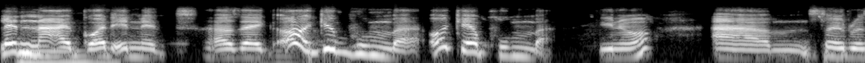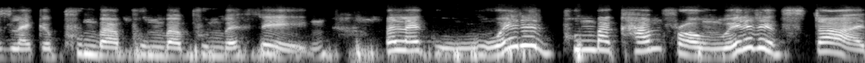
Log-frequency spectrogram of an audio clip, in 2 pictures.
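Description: Her voice is bright and sharp, a woman's fairly high pitch swinging very widely. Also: dry, close sound with no echo. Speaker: attorney and policy researcher. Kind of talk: casual chat. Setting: outdoors.

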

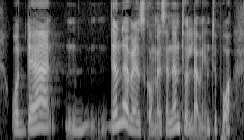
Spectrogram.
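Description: A woman's medium-pitched voice with vocal fry, ordinary pitch variation and a moderate pace, on a very clean recording with a silent background. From northern Sweden, Sollefteå. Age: 50s. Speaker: local politician. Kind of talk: interview.

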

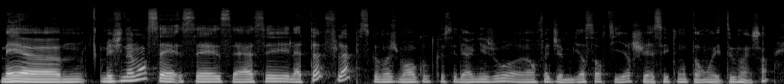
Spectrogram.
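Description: Over a silent background in a very clean recording, a man with a dark, mellow tone speaks at a medium pitch and moderate pace with hardly any pauses. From Switzerland. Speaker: podcast co-host. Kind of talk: casual chat.

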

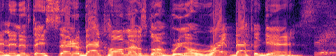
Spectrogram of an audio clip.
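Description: Lively intonation at a fairly quick pace, over noticeable background noise. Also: man. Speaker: retiree activist. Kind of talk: testimony. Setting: studio.

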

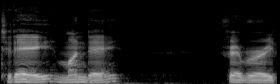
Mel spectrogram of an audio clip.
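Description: In a Canadian accent, a man speaks at a very slow pace with a fairly low pitch and ordinary pitch variation, on a very clean recording with a silent background. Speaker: podcast host. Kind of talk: weekly local weather report, day-by-day temperatures and rain chances. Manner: casual and chatty, sprinkling friendly asides between forecast numbers; halting, frequent uh fillers and repeated phrases.

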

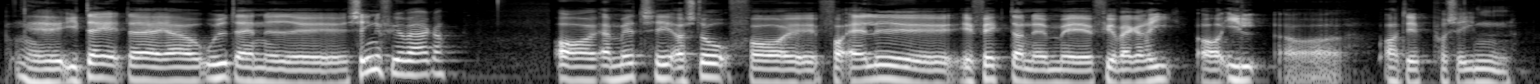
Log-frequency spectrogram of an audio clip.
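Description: A very slow delivery, captured in a very clean recording against a silent background. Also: man, medium pitch for a man, ordinary pitch variation. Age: 20s. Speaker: stage pyrotechnician. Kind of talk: casual interview.

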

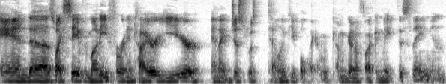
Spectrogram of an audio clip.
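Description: A somewhat breathy man with an American accent, fairly low in pitch, fairly even in intonation, at a fairly quick pace with hardly any pauses, on a very clean recording with a silent background. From Wyoming, US. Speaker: film director. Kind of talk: casual chat. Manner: halting, many repeated words.

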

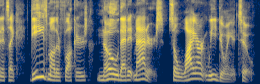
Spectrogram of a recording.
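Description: Fairly high-pitched male speech at a moderate pace, a plain, everyday voice with lively intonation. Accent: American. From US South. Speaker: podcast host. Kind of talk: casual chat.

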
